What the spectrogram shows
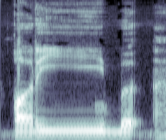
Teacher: ketika dia sukun atau sebab sukun karena disukunkan maka dipantulkan bacanya Qorib ah begitu dan ini termasuk kepada Qalqalah kubra karena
